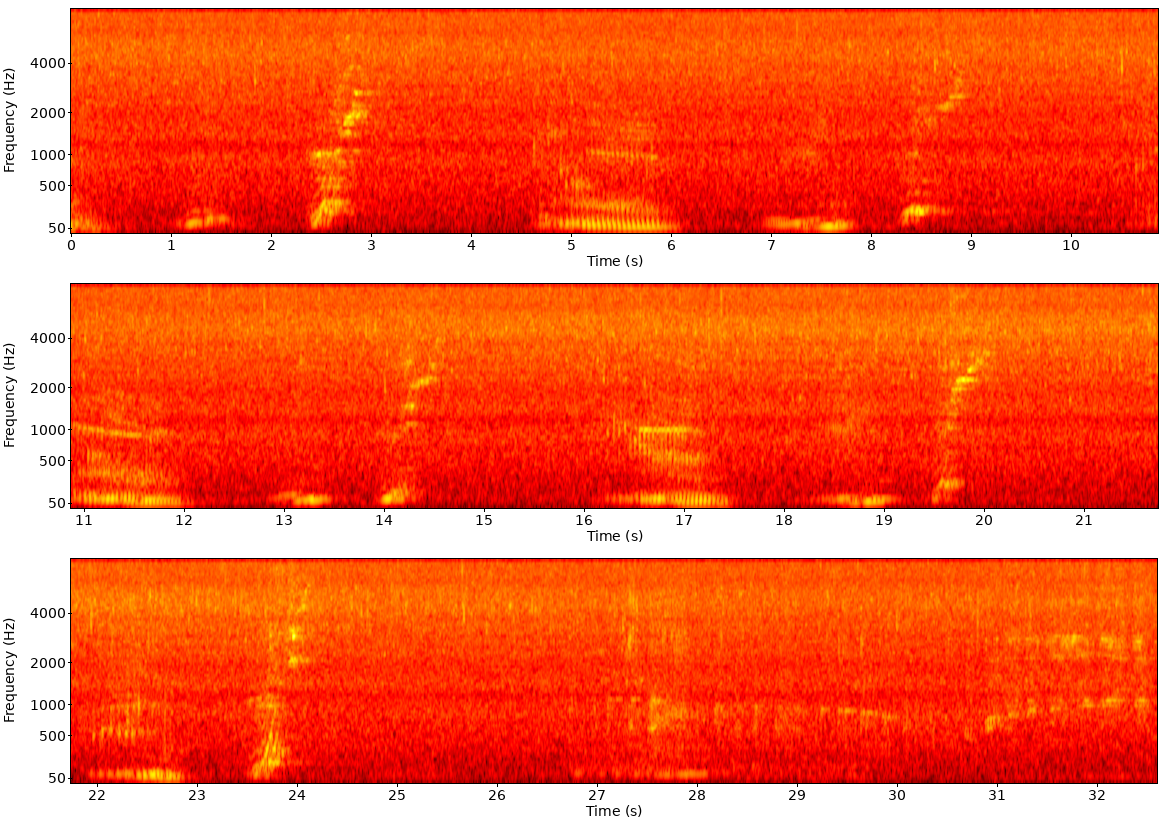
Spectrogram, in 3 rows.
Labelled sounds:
2.4	3.0	humpback whale, 0.91 to 2.3 kHz
5.2	5.6	humpback whale, 0.91 to 1.1 kHz
10.8	11.6	humpback whale, 0.88 to 1.2 kHz
14.3	14.6	humpback whale, 2.0 to 2.4 kHz
16.2	17.0	humpback whale, 0.78 to 1.3 kHz
19.7	20.0	humpback whale, 1.8 to 2.4 kHz
23.9	24.2	humpback whale, 1.8 to 2.2 kHz

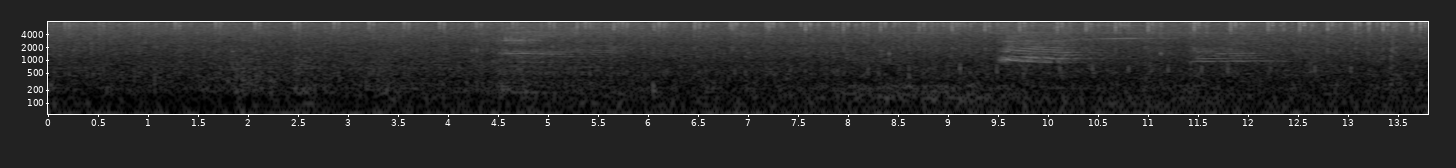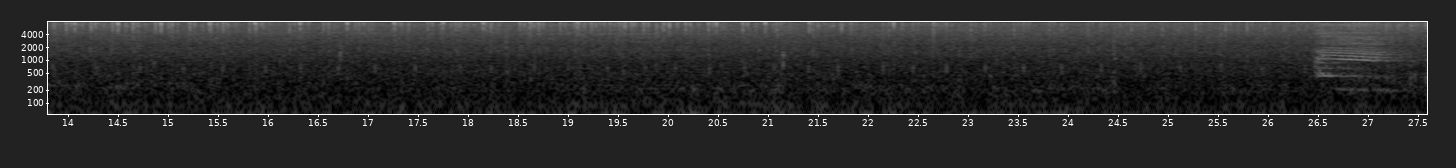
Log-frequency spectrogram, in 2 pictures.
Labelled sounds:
4.5	5.9	killer whale, southern resident, J pod, call S04, 0.32 to 4.8 kHz
9.5	10.6	killer whale, southern resident, J pod, call S04, 0 to 4.6 kHz
11.4	12.5	killer whale, southern resident, J pod, call S04, 0 to 3.1 kHz
26.4	27.5	killer whale, southern resident, J pod, call S04, 0.11 to 8.0 kHz

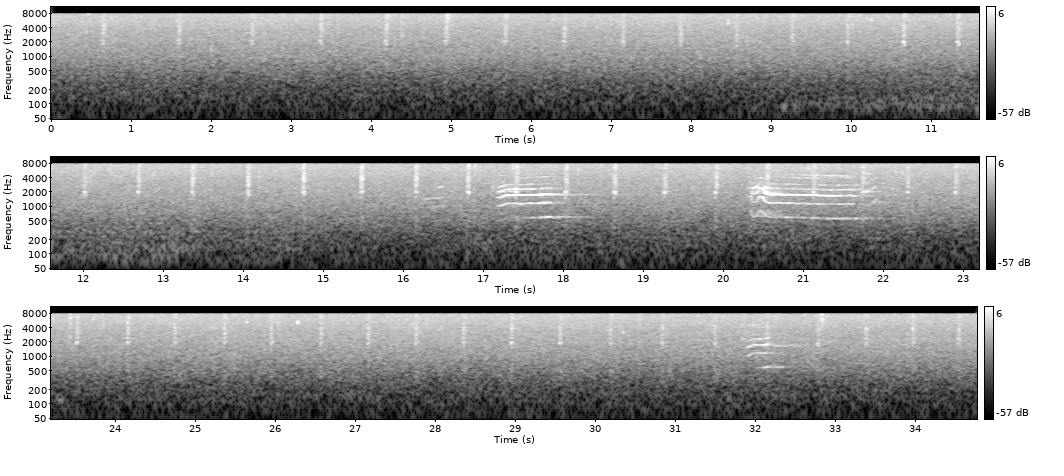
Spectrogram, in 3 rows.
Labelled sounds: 16.1	16.7	killer whale, Bigg's (transient), AT1 transient, 0.86 to 2.7 kHz
17.2	18.2	killer whale, Bigg's (transient), AT1 transient, 0.40 to 4.3 kHz
20.4	22.1	killer whale, Bigg's (transient), AT1 transient, 0.42 to 4.7 kHz
31.8	32.5	killer whale, Bigg's (transient), AT1 transient, 0.42 to 2.5 kHz

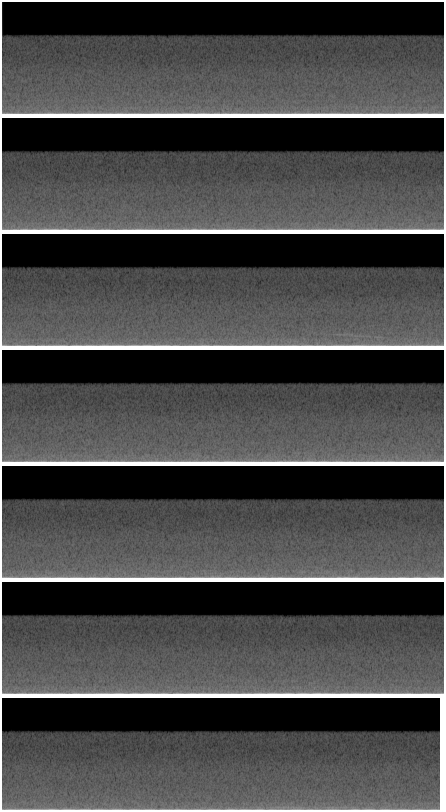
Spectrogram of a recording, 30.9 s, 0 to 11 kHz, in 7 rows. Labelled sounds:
12.1	12.6	humpback whale, 0.90 to 1.2 kHz

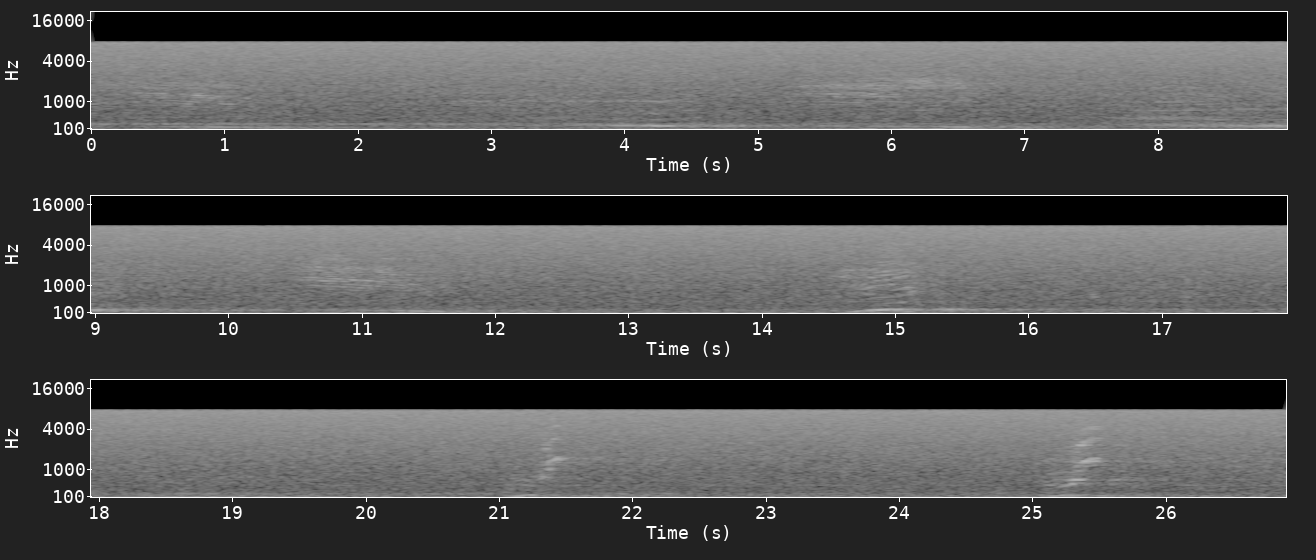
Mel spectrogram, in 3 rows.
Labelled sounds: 6.1	6.3	humpback whale, 1.9 to 2.2 kHz
10.6	10.9	humpback whale, 1.1 to 1.3 kHz
21.3	21.6	humpback whale, 1.2 to 1.6 kHz
25.3	25.6	humpback whale, 1.1 to 3.0 kHz

